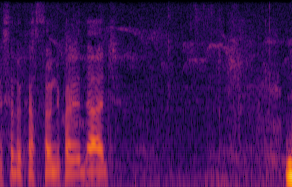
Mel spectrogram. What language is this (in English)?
Portuguese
